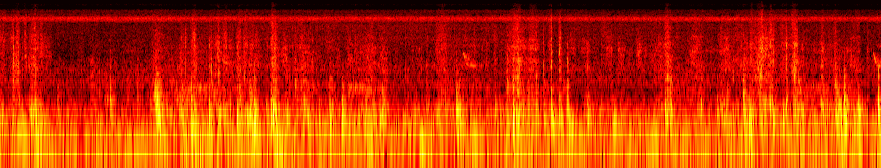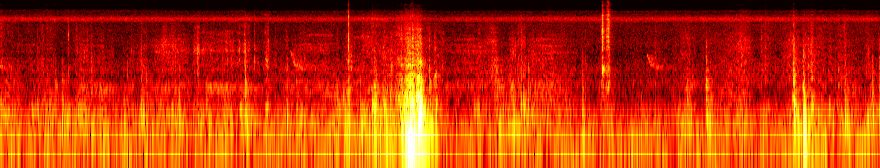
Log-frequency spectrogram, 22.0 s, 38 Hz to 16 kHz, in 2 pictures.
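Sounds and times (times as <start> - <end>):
sharp click: 18.5 - 18.8.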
